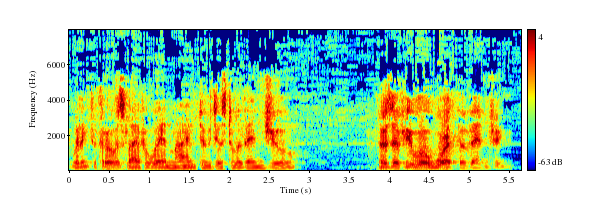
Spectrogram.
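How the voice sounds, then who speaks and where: An actor playing a sadistic, pompous chess-obsessed villain in an old-time radio drama, with mocking, precise, theatrical diction. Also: male voice, deep voice, normal speed, slightly rough. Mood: mocking, gloating. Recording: muffled old radio recording with music.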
